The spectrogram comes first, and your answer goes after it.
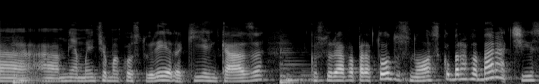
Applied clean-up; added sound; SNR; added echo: none; Bowed string instrument; 15 dB; none.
